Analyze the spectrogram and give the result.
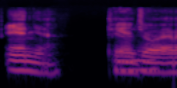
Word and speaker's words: Anya Taylor-Joy: Anya Taylor-Joy, I've learned is how it's pronounced.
